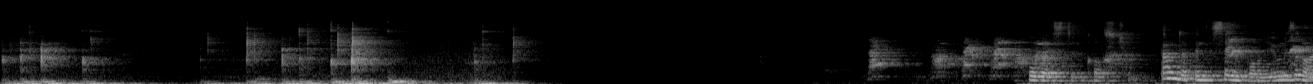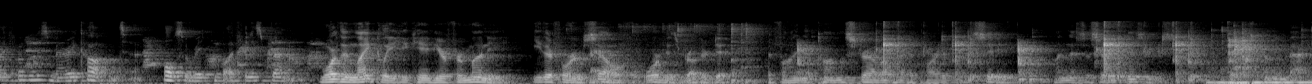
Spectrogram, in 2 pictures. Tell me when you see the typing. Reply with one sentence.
You can hear the typing from 0.0 to 5.2 s and from 18.6 to 26.2 s.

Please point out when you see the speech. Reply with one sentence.
You can hear the speech from 10.2 to 26.2 s.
